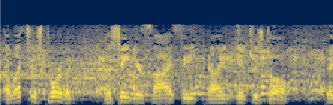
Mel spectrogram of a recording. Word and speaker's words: Thorbahn: Get this. Turban. It's spelled T-H-O-R-B-A-H-N. – Her name's Alexis today for me.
